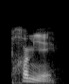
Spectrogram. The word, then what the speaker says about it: premier: Mais si on a un ER final, on ne prononce pas le R. Allez. Premier.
